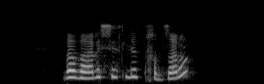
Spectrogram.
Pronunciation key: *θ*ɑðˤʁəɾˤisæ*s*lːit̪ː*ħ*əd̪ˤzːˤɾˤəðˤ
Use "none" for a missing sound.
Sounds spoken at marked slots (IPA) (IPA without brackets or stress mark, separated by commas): ð, θ, χ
